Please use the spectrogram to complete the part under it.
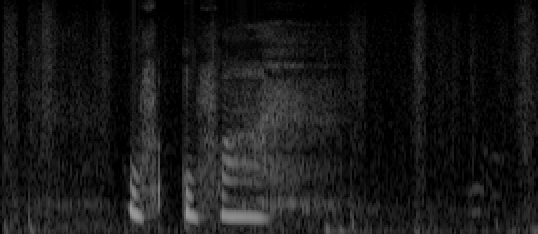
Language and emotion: Russian, neutral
